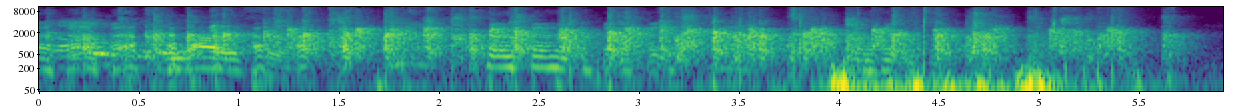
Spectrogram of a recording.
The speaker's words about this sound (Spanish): Bien. Bien. Aplauso.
